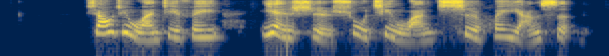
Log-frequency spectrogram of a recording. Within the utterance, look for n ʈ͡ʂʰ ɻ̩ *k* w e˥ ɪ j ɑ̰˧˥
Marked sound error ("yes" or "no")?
yes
